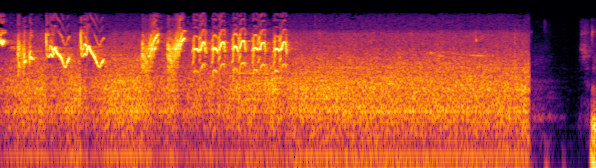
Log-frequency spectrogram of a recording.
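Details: Lesser goldfinch song in Santa Barbara County: a rapid run of high, twittering phrases and slurred notes mimicking other birds, including a flicker, with a faint hum behind and a brief voice at the end.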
